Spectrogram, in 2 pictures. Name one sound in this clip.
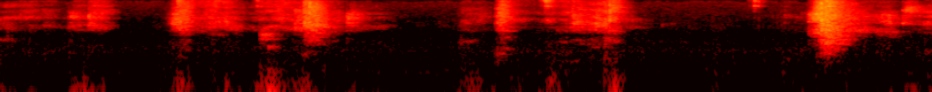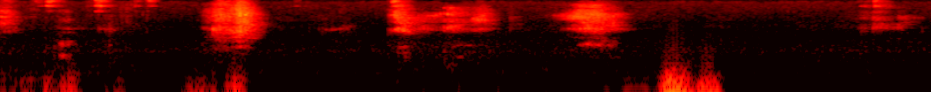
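Fabric rustles and swishes as a cloth is unfolded and shaken.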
